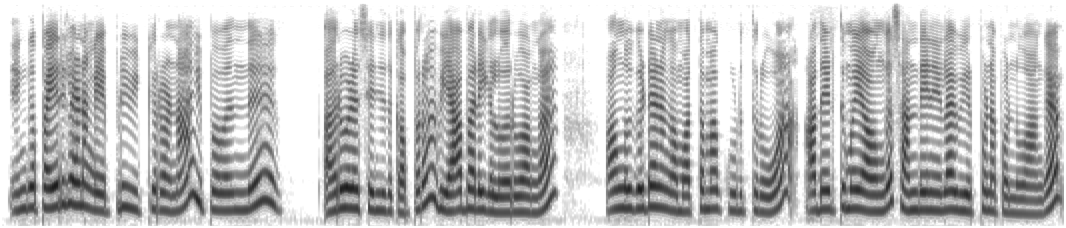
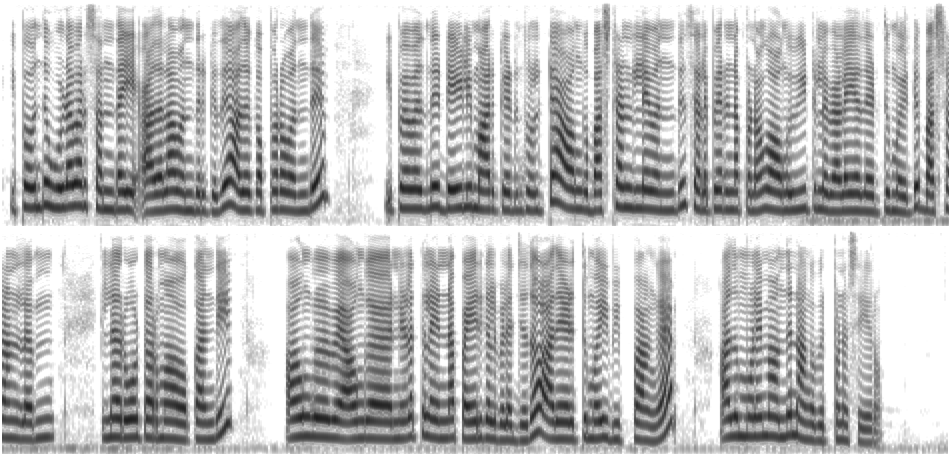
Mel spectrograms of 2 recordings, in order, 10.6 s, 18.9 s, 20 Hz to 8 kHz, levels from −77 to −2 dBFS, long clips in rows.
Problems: none marked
